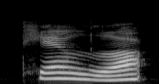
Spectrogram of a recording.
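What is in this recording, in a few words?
"tian1e2", Mandarin Chinese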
